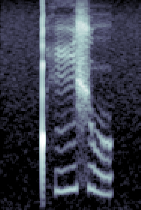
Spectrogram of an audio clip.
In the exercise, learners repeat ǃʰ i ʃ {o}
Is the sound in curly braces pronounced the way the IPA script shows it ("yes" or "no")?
no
